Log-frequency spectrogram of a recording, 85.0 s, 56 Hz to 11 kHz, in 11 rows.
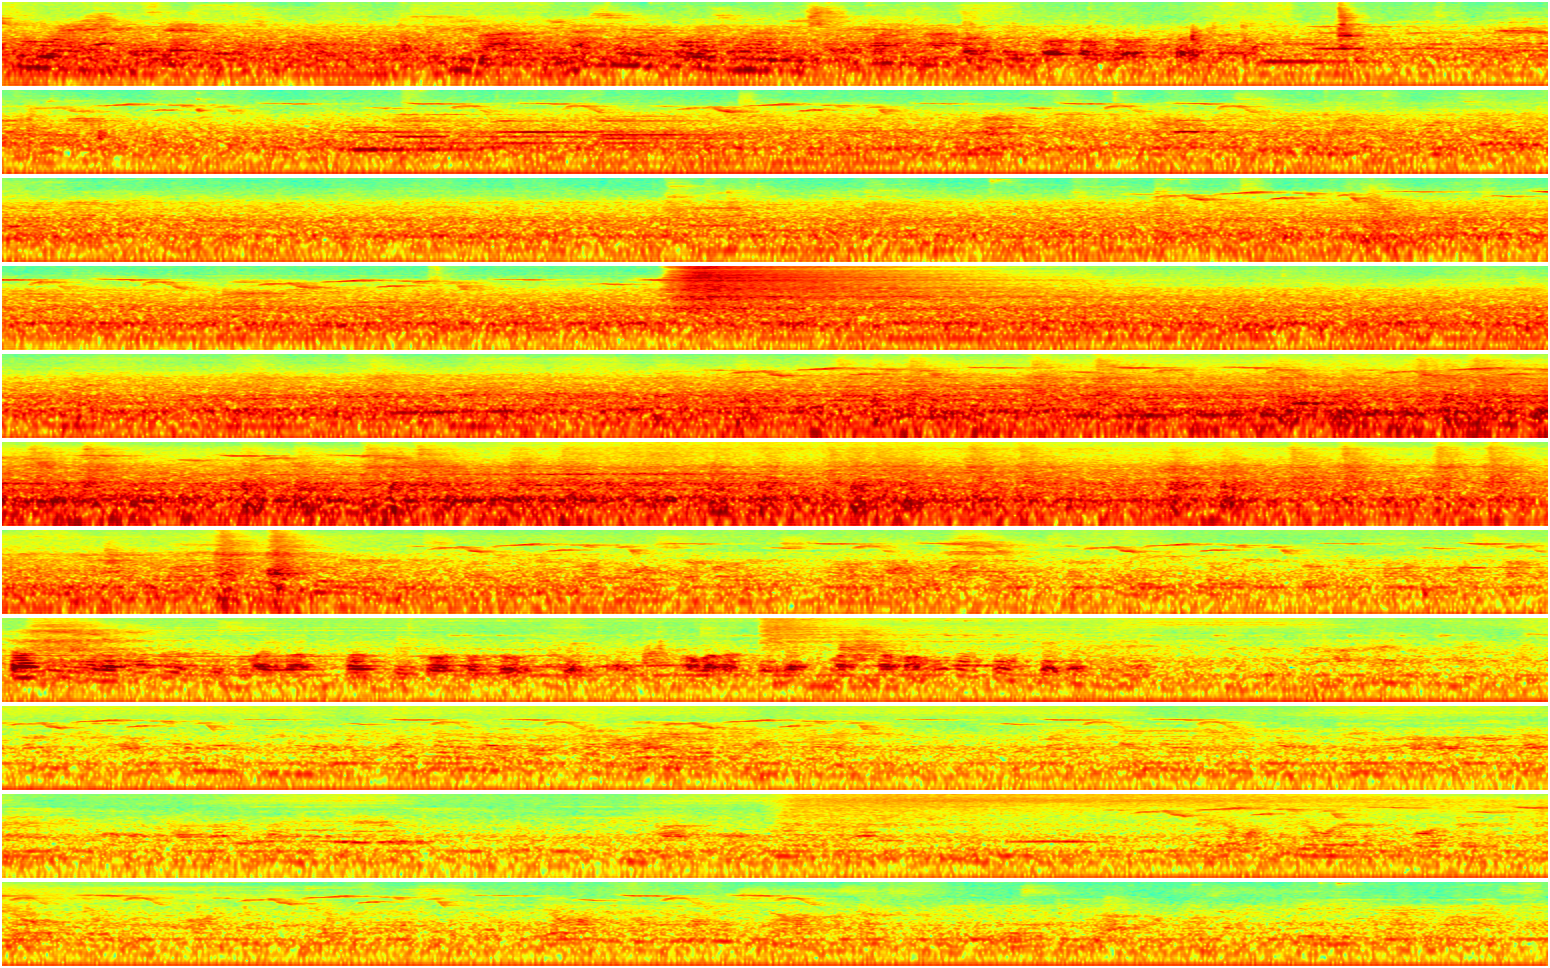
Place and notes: Hikifune train station, platform - birds from speakers
platform on the train station. train idling, announcement, bell indicating train arrival, bird chirps played from speakers (yep, these are not real birds), door closes, train departing. (roland r-07)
